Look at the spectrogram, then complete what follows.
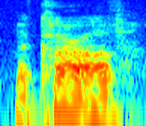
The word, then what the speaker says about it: Makarov: States say Makarov, and I was always taught to pronounce it with accent on the second syllable, Makarov.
